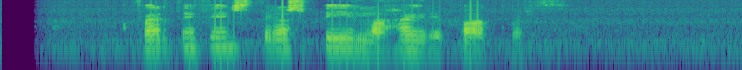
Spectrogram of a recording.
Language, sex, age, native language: Icelandic, female, 40-49, Icelandic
